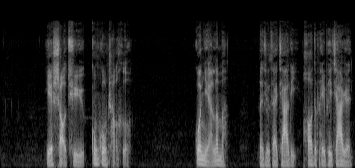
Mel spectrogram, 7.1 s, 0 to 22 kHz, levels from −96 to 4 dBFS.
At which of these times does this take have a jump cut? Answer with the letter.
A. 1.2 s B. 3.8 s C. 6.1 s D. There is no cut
C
